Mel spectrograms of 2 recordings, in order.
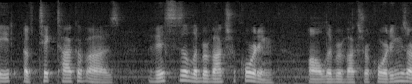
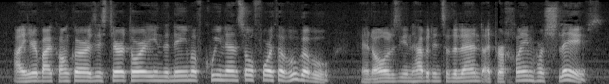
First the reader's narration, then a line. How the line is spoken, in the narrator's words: he cried in a loud voice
